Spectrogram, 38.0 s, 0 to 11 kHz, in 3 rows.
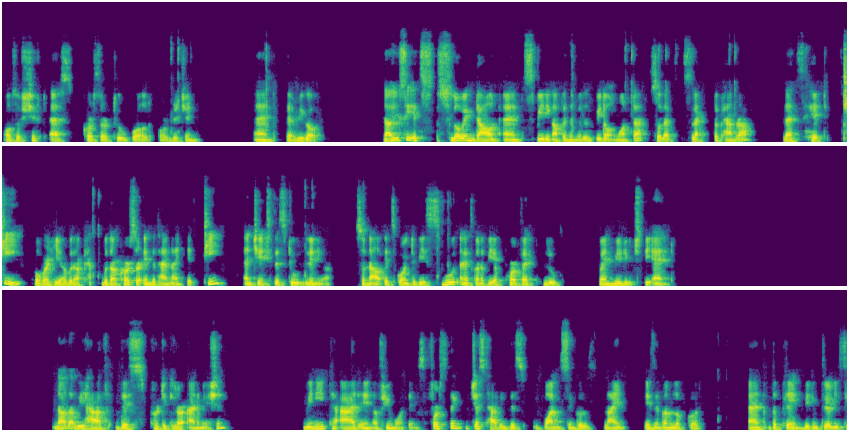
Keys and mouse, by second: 0.3 shift+s, 4.0 shift+space, 8.5 shift+space, 9.4 right click, 9.9 click, 10.9 click, 10.9 right click, 12.6 t, 15.5 t, 18.1-19.2 drag, 19.4 shift+space, 30.6 shift+space, 36.2 click, 36.2 right click.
